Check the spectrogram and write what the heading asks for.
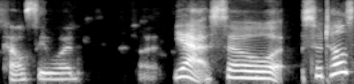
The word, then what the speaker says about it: Kelsey Wood: It's pronounced Kelsey Wood.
